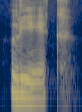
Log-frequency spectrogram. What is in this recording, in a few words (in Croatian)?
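"lijek", Croatian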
